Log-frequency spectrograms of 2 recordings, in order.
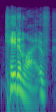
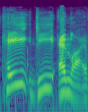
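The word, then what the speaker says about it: Kdenlive: e um no no it's I I was pronouncing it Kaden live but it's based on the uh Linux uh software package KD e so it's kdn live according to everybody who does the tutorials for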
